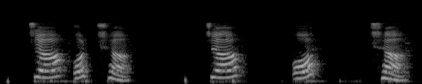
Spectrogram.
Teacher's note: इन दोनों का उच्चारण स्थान है तालू और आभ्यंतर प्रयत्न है स्पष स्पष्ट तो य दोनों में यह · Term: सवर्ण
